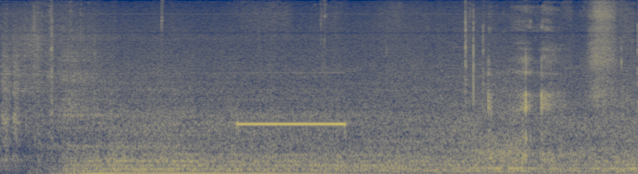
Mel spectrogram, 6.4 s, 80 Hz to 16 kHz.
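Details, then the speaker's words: 1995 Lincoln Town Car V8 after exhaust repairs, first cats on header retained, others hollowed out, through Flowmasters with 2.5-inch tail tips: deep, steady burble and smooth low rumble, no ticks, rattles or leaks; normal healthy exhaust note. "And it still has the first set of cats, but the others have been hollowed out. And so that combination of the cats on the header and then the Flowmasters gives you uh well, this sound."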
